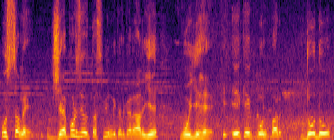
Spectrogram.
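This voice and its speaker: A high-pitched man reports live as a TV field correspondent, explaining and repeating points as he goes. He is outdoors, with faint traffic and street noise behind him. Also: moderate pace, warm tone. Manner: repetitive, explanatory. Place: outdoors in a busy market street.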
